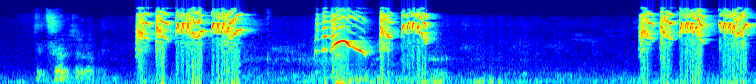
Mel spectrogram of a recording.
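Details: Orange-headed thrush singing in a lure recording meant to stir emotion and breeding urge; three separate bursts of high, rapid, scratchy chirps and whistles, one containing a bright arched whistle, separated by silent pauses.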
